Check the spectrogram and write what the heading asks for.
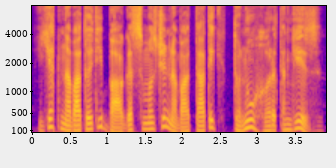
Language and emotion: Kashmiri, surprised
